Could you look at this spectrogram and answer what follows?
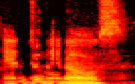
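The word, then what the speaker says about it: Angelenos: How do you pronounce it? Angelinos.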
